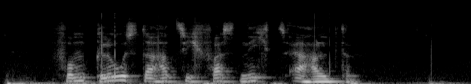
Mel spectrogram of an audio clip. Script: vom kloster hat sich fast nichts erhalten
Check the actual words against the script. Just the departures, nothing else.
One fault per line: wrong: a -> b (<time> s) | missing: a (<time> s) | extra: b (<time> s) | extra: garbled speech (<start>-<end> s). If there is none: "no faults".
no faults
